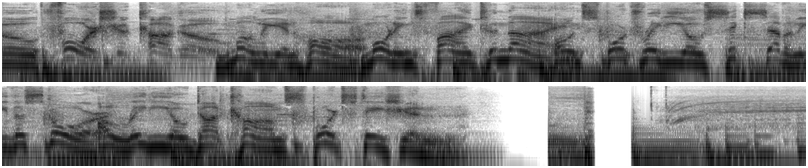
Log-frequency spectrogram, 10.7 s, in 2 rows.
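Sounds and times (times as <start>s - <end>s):
speech: 0.0s - 8.5s
new stand mixer whipping cookie dough: 9.7s - 10.7s.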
